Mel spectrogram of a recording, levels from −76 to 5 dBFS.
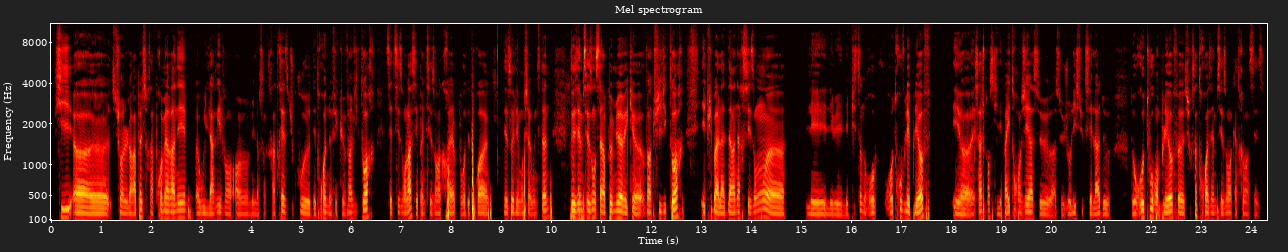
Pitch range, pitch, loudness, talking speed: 95-115 Hz, 105 Hz, -29 LUFS, 225 wpm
